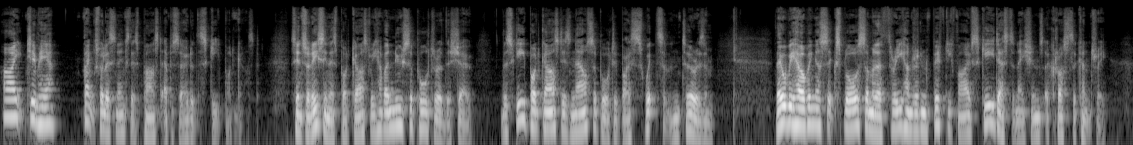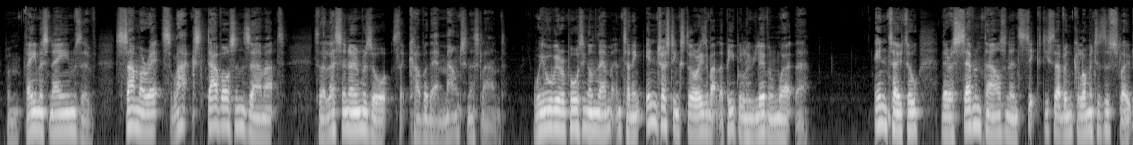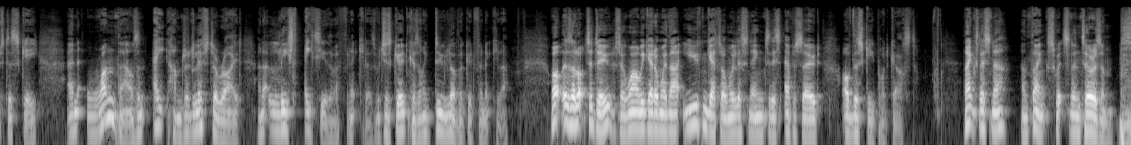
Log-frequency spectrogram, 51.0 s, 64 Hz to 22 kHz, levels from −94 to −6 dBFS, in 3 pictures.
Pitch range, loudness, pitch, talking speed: 100-130 Hz, -25 LUFS, 115 Hz, 180 wpm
